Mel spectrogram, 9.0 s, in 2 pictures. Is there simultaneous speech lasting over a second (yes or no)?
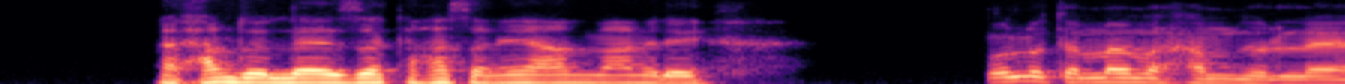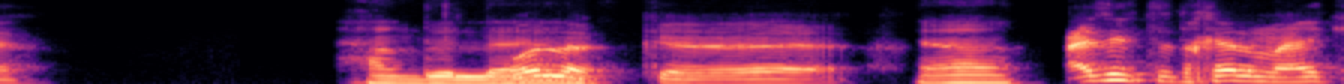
no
